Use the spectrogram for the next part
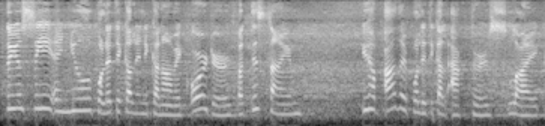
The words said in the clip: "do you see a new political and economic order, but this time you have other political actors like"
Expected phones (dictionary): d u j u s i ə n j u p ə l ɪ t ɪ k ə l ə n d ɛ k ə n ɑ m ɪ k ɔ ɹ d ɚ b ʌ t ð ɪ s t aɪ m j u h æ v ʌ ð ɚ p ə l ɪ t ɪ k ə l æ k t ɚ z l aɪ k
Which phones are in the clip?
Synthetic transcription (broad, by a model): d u j u s i ə n j u p ə l ɪ t ɪ k ə l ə n ɛ k ə n ɑ m ɪ k ɔ ɹ d ɚ b ʌ t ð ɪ s t aɪ m j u h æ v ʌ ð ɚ p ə l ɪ t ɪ k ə l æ k t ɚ s l aɪ k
